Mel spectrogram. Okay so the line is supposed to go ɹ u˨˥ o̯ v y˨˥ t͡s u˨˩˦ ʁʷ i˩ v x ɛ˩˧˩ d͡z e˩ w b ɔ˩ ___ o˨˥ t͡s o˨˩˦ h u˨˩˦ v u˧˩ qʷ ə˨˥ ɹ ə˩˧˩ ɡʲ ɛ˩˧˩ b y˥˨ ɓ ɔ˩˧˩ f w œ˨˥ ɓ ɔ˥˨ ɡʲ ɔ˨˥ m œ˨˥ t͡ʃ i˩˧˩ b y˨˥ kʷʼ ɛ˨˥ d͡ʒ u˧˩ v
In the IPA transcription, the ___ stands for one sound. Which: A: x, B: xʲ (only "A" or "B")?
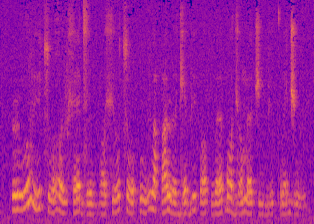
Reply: B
